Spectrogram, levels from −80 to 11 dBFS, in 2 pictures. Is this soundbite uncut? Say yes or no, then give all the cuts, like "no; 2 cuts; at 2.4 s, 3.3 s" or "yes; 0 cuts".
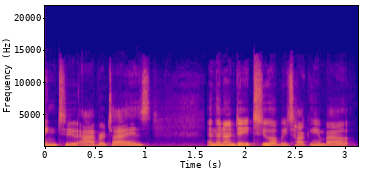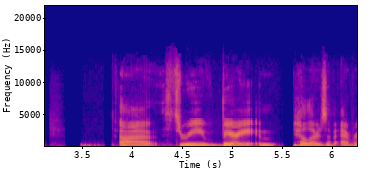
no; 1 cut; at 1.6 s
